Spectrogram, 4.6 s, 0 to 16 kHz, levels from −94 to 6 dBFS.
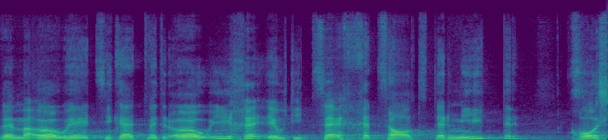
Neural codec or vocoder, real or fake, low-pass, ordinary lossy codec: codec, 44.1 kHz, 7.8 kbps, DAC; fake; 14.4 kHz; none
